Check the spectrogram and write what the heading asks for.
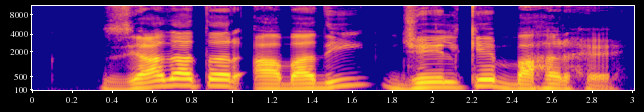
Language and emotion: Hindi, neutral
